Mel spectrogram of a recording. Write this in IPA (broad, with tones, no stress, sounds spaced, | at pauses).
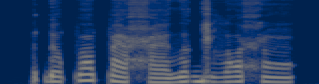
ɗ ə˨ p ɒ˥ p æ˩ ħ æ˩ ð ə˥ ɡ i˩ l ɔ˦ ħ ɔ̃˨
